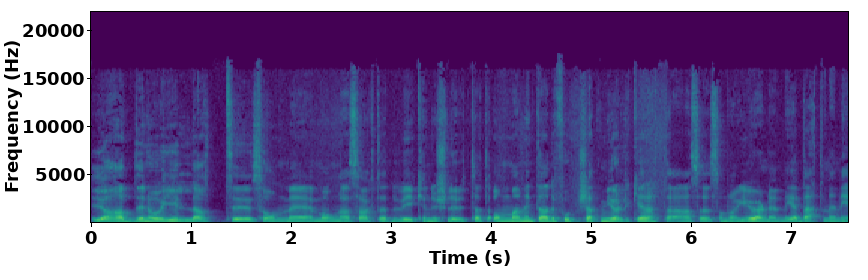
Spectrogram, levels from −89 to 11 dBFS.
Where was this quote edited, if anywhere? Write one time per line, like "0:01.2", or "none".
none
